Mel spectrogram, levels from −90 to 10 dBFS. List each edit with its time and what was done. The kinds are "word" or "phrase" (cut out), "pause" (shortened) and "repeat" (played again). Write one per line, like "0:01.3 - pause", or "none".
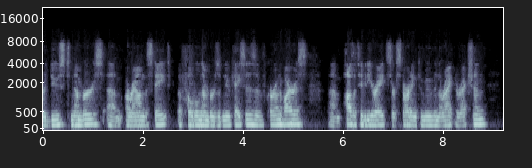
0:02.6 - pause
